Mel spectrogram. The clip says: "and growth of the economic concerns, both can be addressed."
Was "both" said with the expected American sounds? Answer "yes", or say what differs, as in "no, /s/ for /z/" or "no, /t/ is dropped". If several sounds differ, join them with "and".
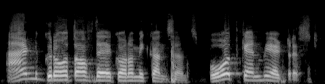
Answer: no, /t/ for /θ/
